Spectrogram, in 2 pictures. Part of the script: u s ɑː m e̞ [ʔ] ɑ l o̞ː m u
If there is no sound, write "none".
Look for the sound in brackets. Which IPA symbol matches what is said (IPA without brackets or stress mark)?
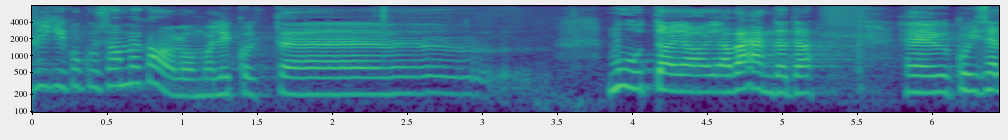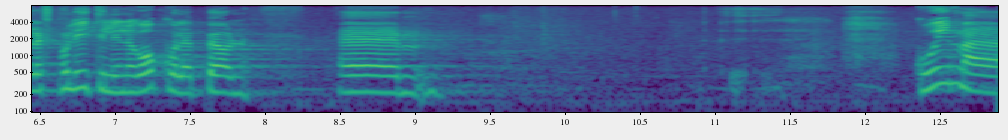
k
